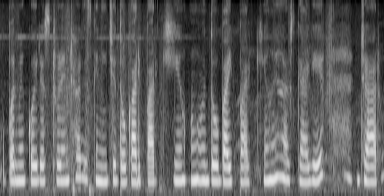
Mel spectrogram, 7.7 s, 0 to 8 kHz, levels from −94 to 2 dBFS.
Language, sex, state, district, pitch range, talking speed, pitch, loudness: Hindi, female, Bihar, Vaishali, 235-260 Hz, 195 wpm, 245 Hz, -17 LUFS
